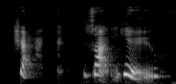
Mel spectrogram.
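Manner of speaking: shrill, piercing, high fairy voice. Narrator reads a tiny fairy suddenly calling out to Jack, shrill voice. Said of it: "Suddenly came a shrill voice".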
